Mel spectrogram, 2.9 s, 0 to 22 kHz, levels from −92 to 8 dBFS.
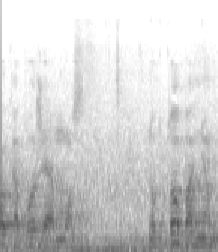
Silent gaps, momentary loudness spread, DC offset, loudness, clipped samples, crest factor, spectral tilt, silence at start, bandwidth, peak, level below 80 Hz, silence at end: none; 11 LU; under 0.1%; -36 LUFS; under 0.1%; 16 dB; -8 dB/octave; 0 s; 16 kHz; -20 dBFS; -44 dBFS; 0 s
